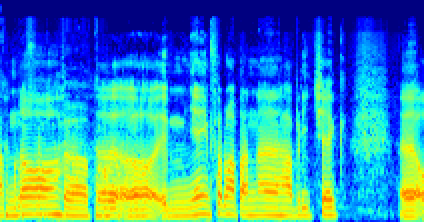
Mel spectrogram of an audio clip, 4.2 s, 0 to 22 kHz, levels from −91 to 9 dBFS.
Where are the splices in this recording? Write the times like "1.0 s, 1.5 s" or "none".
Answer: 2.4 s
